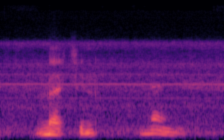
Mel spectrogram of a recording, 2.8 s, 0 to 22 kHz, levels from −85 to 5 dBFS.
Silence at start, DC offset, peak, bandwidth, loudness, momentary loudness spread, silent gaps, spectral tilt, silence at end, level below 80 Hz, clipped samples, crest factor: 0 s; under 0.1%; -10 dBFS; 17.5 kHz; -30 LUFS; 13 LU; none; -5 dB/octave; 0 s; -72 dBFS; under 0.1%; 20 dB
